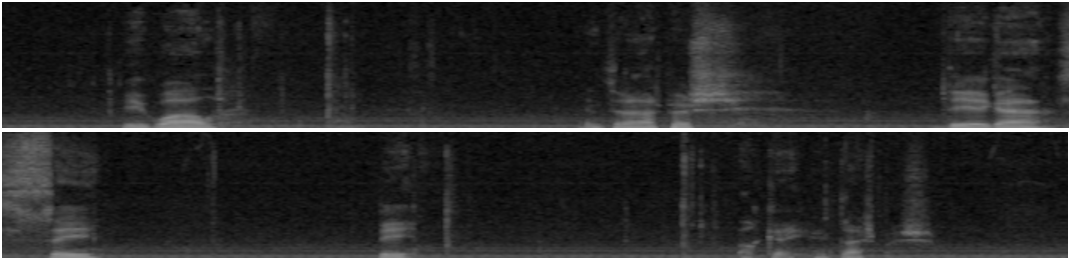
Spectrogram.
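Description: A man speaks calmly in short phrases into a microphone, with pauses between them.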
